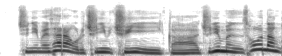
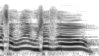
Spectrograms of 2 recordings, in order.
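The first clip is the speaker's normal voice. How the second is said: high, bright welcoming greeting; mock sugary welcome; cheery greeting; 11 semitones higher, 4 dB louder than usual. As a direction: fawn over the elder. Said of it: "싹 한 명 지나가고".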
